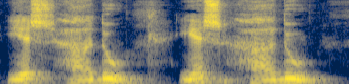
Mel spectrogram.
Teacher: जुबान की नोक सामने वाले ऊपर के 2 दांतों की जड़ से लगने से दाल अदा होता है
